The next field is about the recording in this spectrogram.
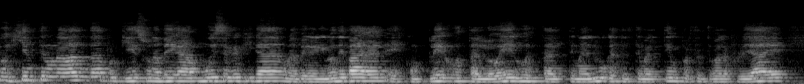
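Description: A man with a Chilean accent talks at a very fast pace. His pitch is fairly high, and there is noticeable background noise. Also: hardly any pauses. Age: 30s. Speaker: podcast host, musician. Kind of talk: casual chat.

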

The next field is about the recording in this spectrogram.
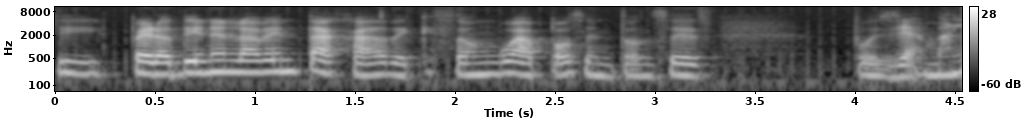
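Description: With vocal fry and ordinary pitch variation, a woman of medium pitch speaks at a fairly slow pace. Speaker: podcast co-host. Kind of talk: casual chat. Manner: animated.

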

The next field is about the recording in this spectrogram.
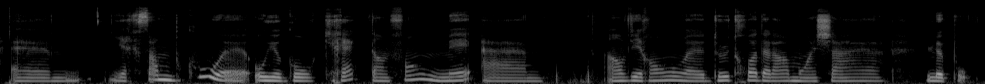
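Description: With a Quebec accent, a woman speaks very slowly in a dark, mellow tone at a fairly low pitch, leaving long, frequent pauses. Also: ordinary pitch variation. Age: 40s. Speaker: wellness coach podcaster. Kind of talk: casual solo monologue. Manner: hesitant with frequent fillers; laughing often.

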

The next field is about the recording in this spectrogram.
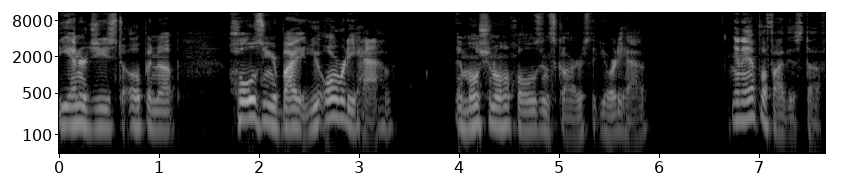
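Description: A man speaks in a plain, everyday voice. His pitch is fairly high and his intonation lively. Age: 50s. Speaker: podcast host, shaman. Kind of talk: solo livestream monologue on spirituality. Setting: livestream on social video platforms. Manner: casual, filler-heavy.

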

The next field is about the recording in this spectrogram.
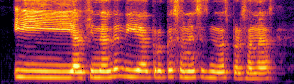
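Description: With a Mexican accent, a woman talks at a moderate pace in a fairly high pitch. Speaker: podcast co-host. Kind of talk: casual chat. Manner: animated.

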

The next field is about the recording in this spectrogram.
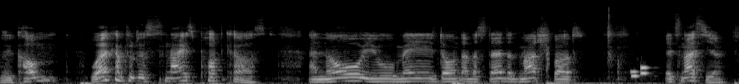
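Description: A man at a fairly slow pace with lively intonation and long, frequent pauses. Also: fairly high pitch for a man. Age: young. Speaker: podcast co-host. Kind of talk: casual chat. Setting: virtual studio.

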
